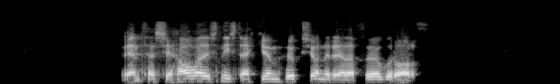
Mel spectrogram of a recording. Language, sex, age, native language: Icelandic, male, 40-49, Icelandic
